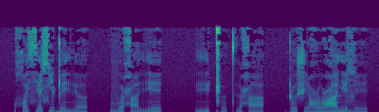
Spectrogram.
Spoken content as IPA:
χɵ˥sʲa˥ɕi˥ ɖe˥rʲɐ˩ | vɵ˥ ħa˩ rʲe˥ | rʲɨ˥ǁɵ˩ t̪ʰɨ˩ħa˩ | ʈɵ˥ʃe˩ʕu˥ ʕa˥lʲe˥ɮe˩

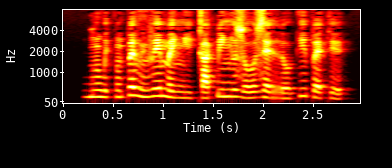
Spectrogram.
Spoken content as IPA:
ɡ͡bũ˨ wɪ˨kũ˨ pɛ˦vĩ˨ veː˦mɛ˨ ɲiː˨ka˨ k͡pi˦ɲo˦ zoː˨˦ zɛ˦˨roː˨ kiː˦pɛ˨ kɪ˨

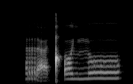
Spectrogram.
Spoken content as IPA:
ra̰ǃʼɔlʲn̪o

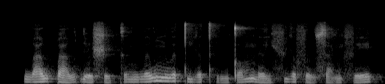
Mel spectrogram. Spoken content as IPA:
wa˧˥wɓa˨˩˦w ɗɨ˨˩ʂɨ˨˩kə˧ŋ wə˧˥wnu˧ə̯t̪i˨˩˦ə̯ t̪ʰɨ˨˩˨ŋt̪ɔ˧˥mnəː˨˩j fi˧ə̯fə˨˩˨wsa˨˩˦ŋ fe˧˥

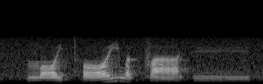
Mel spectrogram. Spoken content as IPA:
n̪ɔː˨˧j t̪ʰɔː˨˥j wɐ˨k̚faː˨˩ kyː˨

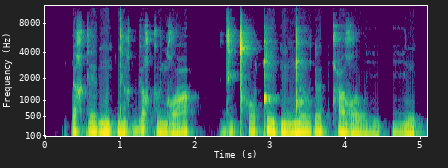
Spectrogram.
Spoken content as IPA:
k͡pe˨χke˨y̯ ŋ͡mĩ˨pdĩ˨χ ɡ͡by˦χkɯ˨nʁʷɑ˨˦ | di˨ǀʰo˦ ǃĩ˦˨pĩ˨ ŋ͡ǃø˦u̯ɗø˦bqʰø˦ʁʷɯ˨ wi˨ | i˨n

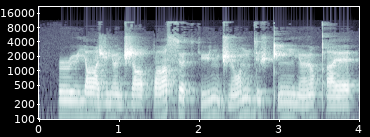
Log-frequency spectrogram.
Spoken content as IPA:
ɹʉjɑʒ jœ̃d͡ʒɑpɑ sɵt͡sʼy nd͡ʒɔ̃ ndʉʒkʼĩ jœ̃ qʼɛ

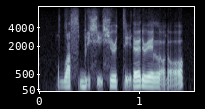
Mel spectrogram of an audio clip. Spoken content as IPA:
dˤasbiɕḭɕʉ tḭɾɘ ɾʉɪ̯lɔ̰ɾɔ̰

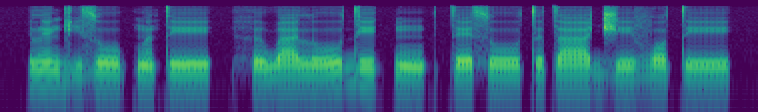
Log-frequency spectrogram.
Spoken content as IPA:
lɛ̃˦ɡi˨ zoː˦˨kʷã˧teː˦ | hə˨wa˧ loː˨˦deː˦k͡pũ˨ | tɛ˨˦soː˧tə˧taː˦ d͡ʒe˨vɔ˦ teː˧

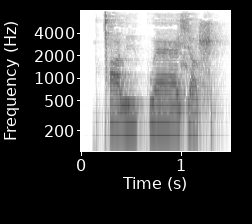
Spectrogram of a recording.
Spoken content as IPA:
ǀɑliːkʷæːʑɑʂ

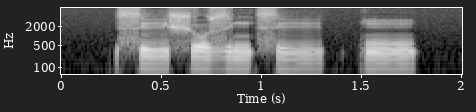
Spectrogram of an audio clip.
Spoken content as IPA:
siː˨ʃo˨zi˨ŋ si˨ | kũ˨

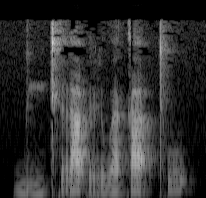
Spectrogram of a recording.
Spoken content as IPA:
biː˨˩kʰra˥˩ʔ ru˧a̯ka˥˩ʔ tʰu˦˥k̚

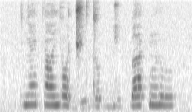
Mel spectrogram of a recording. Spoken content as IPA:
ɡɛ̃˦kã˦jɔ˦˨d͡ʒi˨˦ do˦ ɡ͡bi˧ɡ͡ba˦k͡pũ˦ ɾu˦

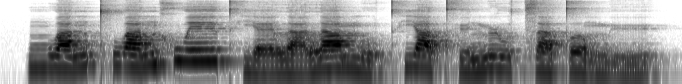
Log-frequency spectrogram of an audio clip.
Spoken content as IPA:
mwa˧˥n t̪ʰwa˧˥nxwe˥ɪ̯ t̪ʰjɛ˧˥lä˧˥ lä˥mu˨˩ t̪ʰjä˥˩t̪ʰy˧˥n ɻu˥˧t͡sä˥˧t̪ɤ˥˩my˨˩˦

